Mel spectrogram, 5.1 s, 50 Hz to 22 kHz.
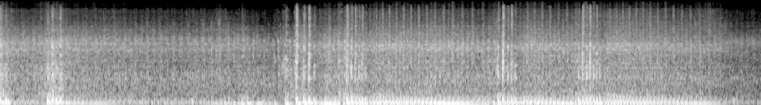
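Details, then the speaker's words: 1953 BSA Golden Flash twin, kick-started and warming up: uneven, lumpy twin beat surges and sags, then fades as the engine stumbles and dies; kill switch also only grounds half the bike. "because the bike was dying out I'm gonna turn this off though so you can hear me"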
